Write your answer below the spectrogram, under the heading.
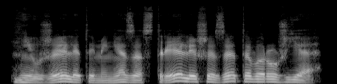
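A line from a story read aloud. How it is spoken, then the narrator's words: Calm, confident question. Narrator (Russian): спросил я спокойно, уверенный, что он так не поступит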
